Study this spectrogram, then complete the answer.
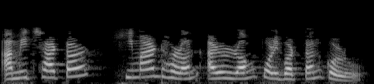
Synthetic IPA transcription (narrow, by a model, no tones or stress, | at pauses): a̰mit͡ʃʰaɹtɔɹ | ximaɹdʱɔɹɔnaɹuɹɔŋpoɹibɔɹt̪ːɔnkoɹṵ̃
